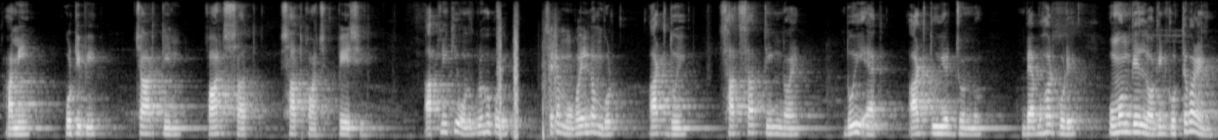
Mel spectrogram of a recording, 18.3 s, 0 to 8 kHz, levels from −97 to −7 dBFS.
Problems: background conversations at intervals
